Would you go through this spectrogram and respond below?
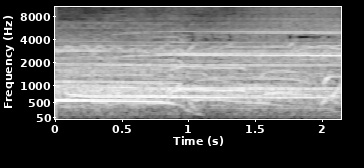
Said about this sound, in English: Cheers from around 2,000 people who travelled all across the country to join the crowd.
